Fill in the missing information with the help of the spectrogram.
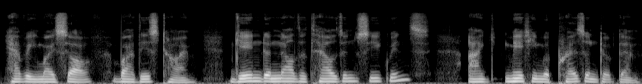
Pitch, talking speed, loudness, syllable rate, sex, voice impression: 125 Hz, 150 wpm, -17 LUFS, 4.5 syllables/s, male, masculine, adult-like, bright, soft, halting, sincere, calm, friendly, kind, modest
